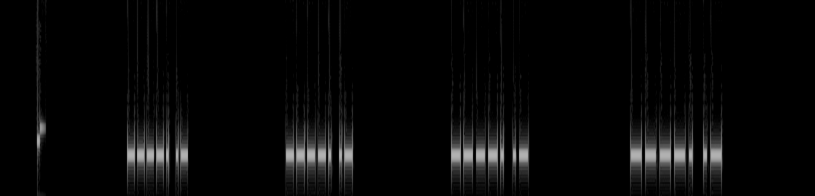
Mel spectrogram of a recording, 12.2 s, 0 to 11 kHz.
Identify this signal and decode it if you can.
Morse code, heard as a keyed tone, about 31 wpm, 700 Hz. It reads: 9A 9A 9A 9A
